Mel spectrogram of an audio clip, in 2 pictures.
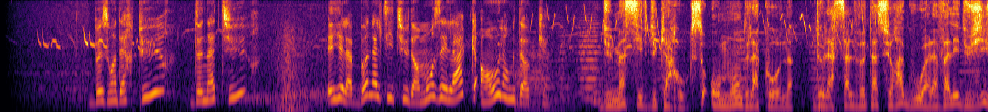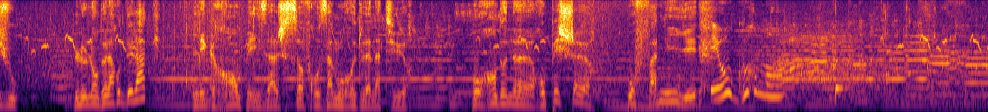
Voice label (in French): spot radio; salvetat; fb herault du 21 au 31 mars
